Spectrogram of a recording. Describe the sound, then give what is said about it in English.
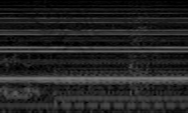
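A mobile phone emergency alert tone blares: a loud, steady, buzzing electronic tone held unbroken for two seconds, with faint voices murmuring underneath. “In den USA zum Beispiel bekommt jeder einen Alarm aufs Handy, wenn sich gerade ein Tornado oder Starkregen nähert.”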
